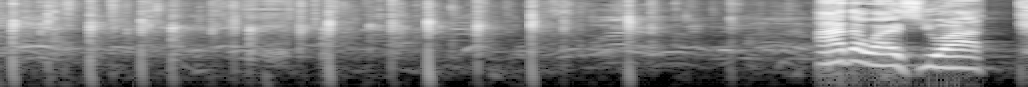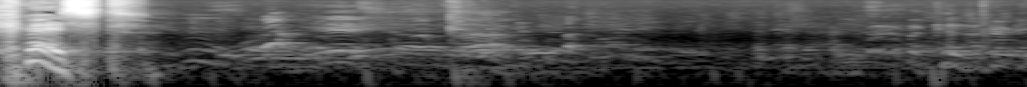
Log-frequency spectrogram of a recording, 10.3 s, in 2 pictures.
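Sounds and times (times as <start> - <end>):
audience clapping in rhythm: 0.0 - 4.8
speech: 4.2 - 5.9.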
